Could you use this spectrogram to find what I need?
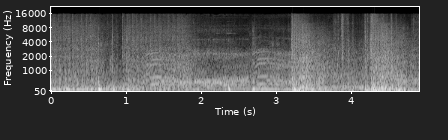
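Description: A monster snarls and groans close by.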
